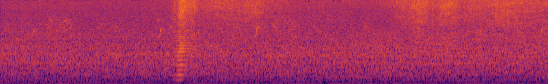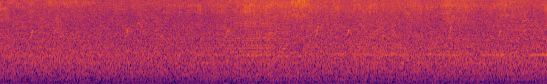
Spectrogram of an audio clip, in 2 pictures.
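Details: Colony of honey bees in a top-bar hive giving a continuous rich buzzing hum, broken only by a brief sharp knock early on.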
